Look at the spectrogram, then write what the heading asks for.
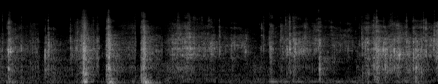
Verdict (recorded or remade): remade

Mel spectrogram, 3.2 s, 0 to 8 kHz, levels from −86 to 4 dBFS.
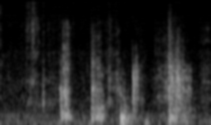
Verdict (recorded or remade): recorded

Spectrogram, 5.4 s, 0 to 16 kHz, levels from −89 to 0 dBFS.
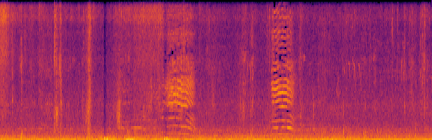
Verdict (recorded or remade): recorded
